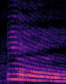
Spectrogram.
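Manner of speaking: high, airy sighed oh. Shown as a demonstration. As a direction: let it out like a musical yawn. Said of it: "start with our sigh again".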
